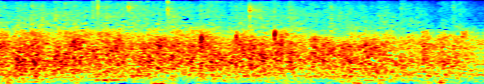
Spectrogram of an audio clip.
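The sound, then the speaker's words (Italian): An audience claps steadily at the start of an evening gathering, a dense, continuous patter of many hands at even volume, with no voices standing out above it. “Bentrovati tutti, possiamo incominciare e direi potremmo farci un applauso, farci, per nonostante il tempo siamo qui.”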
